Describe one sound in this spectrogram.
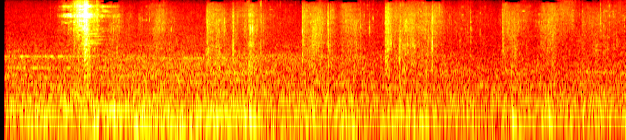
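A climber's hands and boots scrape and scuff against rough rock.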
